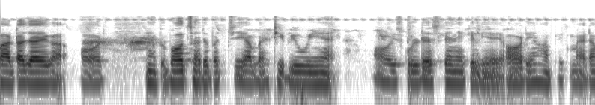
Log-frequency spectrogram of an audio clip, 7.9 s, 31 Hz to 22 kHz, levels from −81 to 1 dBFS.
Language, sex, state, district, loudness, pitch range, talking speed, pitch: Hindi, male, Bihar, West Champaran, -21 LUFS, 120-130 Hz, 165 wpm, 125 Hz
